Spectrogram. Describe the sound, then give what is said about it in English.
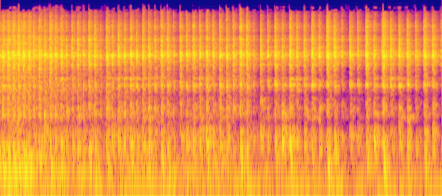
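A prize wheel spins with a rapid, regular rattle of clicking ticks that keeps a fast, even rhythm all the way through, with no voices. “Shall I give this wheel a spin?”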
